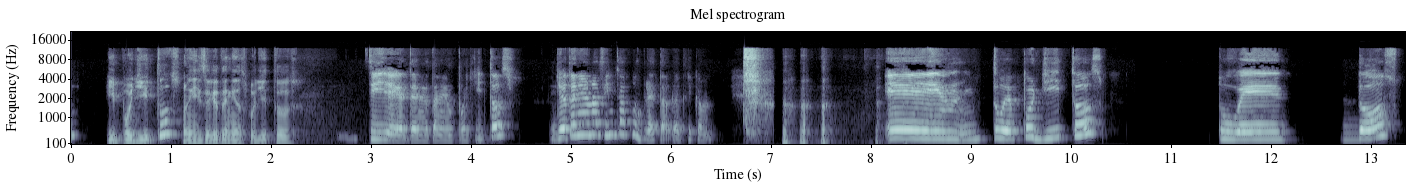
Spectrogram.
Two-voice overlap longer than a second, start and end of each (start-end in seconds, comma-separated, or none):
none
